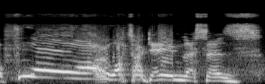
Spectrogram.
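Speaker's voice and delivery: a hammed-up old-school commentator's cry; mock commentator exclamation. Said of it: "and go".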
